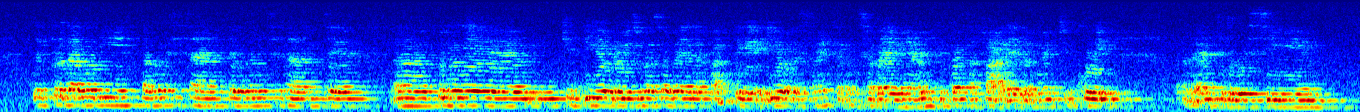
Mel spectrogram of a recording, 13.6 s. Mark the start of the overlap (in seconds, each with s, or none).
none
